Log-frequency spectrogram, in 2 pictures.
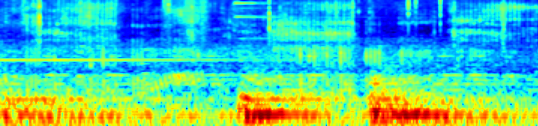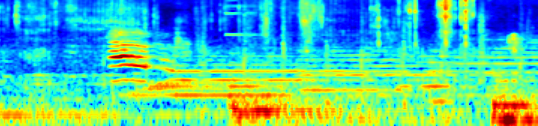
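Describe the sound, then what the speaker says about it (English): Cats purring in Hogwarts Legacy, a low steady rumble that swells in a few pulses with a brief meow-like call midway, set against game music. "What are these cats?"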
